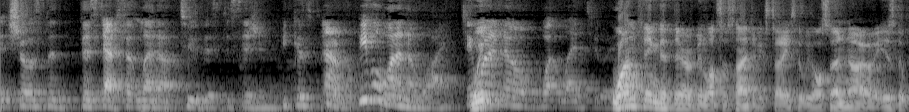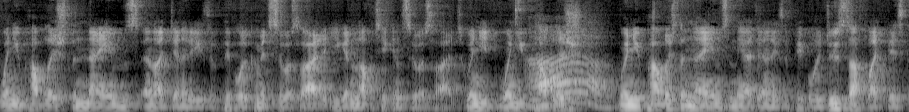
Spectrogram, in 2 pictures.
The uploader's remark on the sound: On a summer night in Brooklyn in 2015. Lit up a dive bar, guzzling cocktails and bantering about the news.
